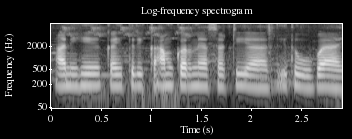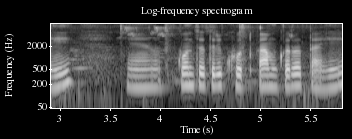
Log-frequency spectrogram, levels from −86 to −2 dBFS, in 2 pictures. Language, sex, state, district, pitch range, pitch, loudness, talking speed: Marathi, female, Maharashtra, Washim, 170-185 Hz, 180 Hz, -21 LUFS, 135 wpm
